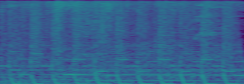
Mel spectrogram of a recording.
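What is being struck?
Nothing is struck.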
